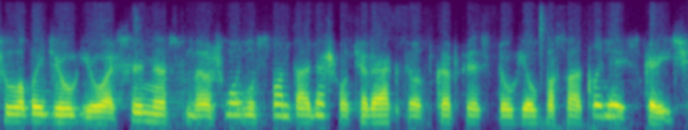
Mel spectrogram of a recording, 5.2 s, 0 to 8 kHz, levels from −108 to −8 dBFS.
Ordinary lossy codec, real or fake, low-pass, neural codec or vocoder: Opus, 16 kbps; fake; 7.2 kHz; codec, 16 kHz, 2 kbps, X-Codec, HuBERT features, trained on LibriSpeech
